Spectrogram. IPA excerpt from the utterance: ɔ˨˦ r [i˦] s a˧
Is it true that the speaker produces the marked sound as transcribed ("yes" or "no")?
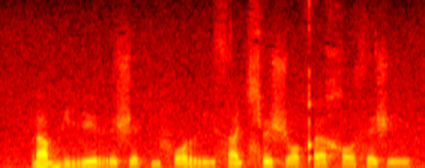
no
